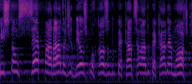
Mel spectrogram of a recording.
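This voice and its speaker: A man speaks in a raised, projected voice. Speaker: pastor. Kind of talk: sermon. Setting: church.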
